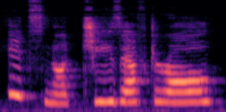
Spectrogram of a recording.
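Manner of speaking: sniffing. Acted. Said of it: "sniffed Pip".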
